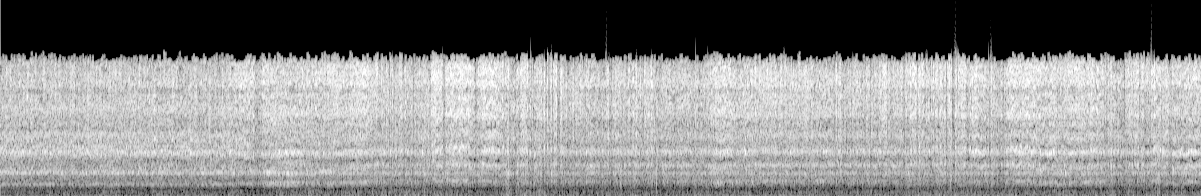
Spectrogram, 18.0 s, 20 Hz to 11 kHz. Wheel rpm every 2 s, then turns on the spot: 160, 170, 210, 230, 230, 230, 230, 230, 230.
none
